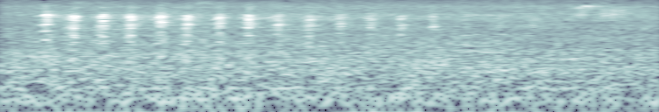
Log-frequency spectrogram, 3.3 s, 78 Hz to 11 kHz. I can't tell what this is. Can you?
A Wattled Jacana calls as it flies away, with a waterfall in the background. Recorded with a Zoom H2.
